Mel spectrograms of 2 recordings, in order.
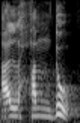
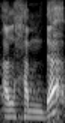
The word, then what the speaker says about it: alhamdu: Dibacaannya alhamdu, bukan alhamda pakai fathah atau alhamdi pakai kasrah. Ya, apa bacanya? Du, alhamdu pakai dhammah.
